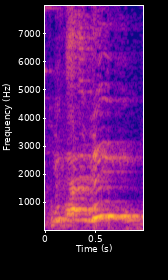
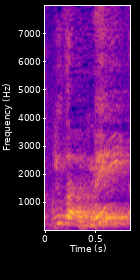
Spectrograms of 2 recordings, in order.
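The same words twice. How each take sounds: First: Very high squealed question; utter disbelief. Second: Raised pitch, disbelieving question; incredulous. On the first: Son floored by father's love, utterly incredulous. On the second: Son hearing father say he loves him, incredulous. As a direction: question it in disbelief, rising at the end. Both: Retold or imitated.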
